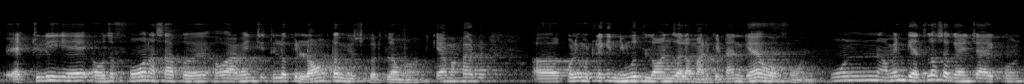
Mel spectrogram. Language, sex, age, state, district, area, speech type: Goan Konkani, male, 30-45, Goa, Bardez, urban, spontaneous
